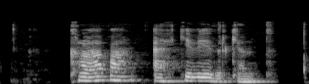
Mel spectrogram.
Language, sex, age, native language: Icelandic, female, 30-39, Icelandic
